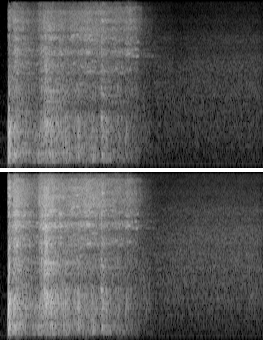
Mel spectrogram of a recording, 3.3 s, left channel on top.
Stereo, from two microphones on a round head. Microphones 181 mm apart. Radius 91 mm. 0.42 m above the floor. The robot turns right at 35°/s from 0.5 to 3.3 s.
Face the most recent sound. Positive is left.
turn(degrees=55)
